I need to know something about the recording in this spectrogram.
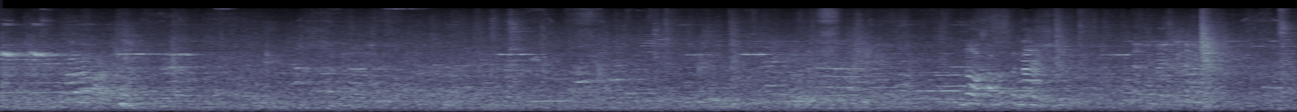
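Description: Footsteps shuffle across a hard floor.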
